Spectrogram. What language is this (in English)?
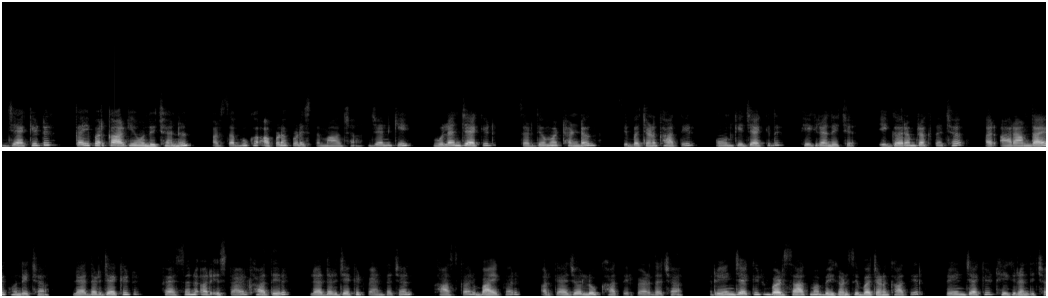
Garhwali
